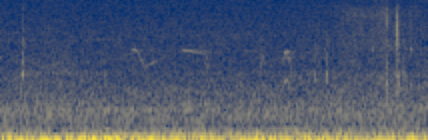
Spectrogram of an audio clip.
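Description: Low, uneven rumble of wind buffeting the camera microphone, with a few faint, short high chirps.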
